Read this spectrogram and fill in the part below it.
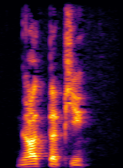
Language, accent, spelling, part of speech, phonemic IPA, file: French, France, gratte-papier, noun, /ɡʁat.pa.pje/, LL-Q150 (fra)-gratte-papier.wav
- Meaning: 1. pencil pusher 2. journo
